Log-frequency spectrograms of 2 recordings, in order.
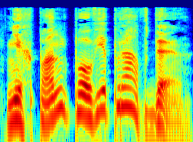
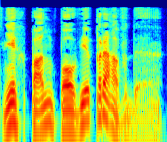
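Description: First: Higher, louder order to an adult; forceful command. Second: Said in the usual way. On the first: A narrator's reading. Distrustful boy orders Dumbledore to be honest, commanding. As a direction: demand it as if used to being obeyed. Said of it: "Ostatnie dwa słowa wypowiedział z taką mocą".

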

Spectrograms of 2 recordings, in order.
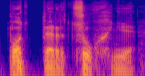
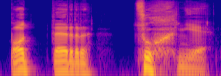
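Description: First: Said in the usual way. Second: Loud, punched words with a pause between; proclaimed insult. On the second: A narrator's reading. The badge reveals its slogan, loudly proclaimed insult. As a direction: announce the insult word by word. New mocking slogan read out.

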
